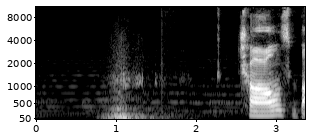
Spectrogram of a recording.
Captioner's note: whooshing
